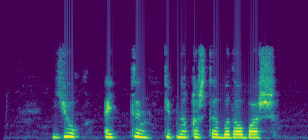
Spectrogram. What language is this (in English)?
Bashkir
